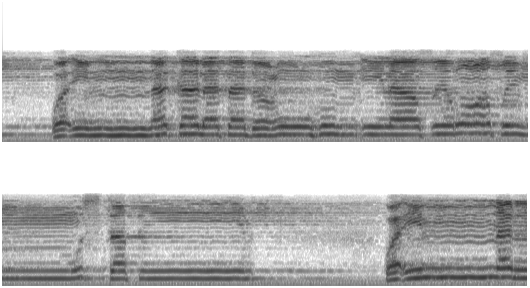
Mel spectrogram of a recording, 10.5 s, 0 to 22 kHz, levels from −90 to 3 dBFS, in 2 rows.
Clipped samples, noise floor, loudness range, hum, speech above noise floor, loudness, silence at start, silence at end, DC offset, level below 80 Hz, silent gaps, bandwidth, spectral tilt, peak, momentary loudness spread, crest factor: under 0.1%; -42 dBFS; 7 LU; none; 22 dB; -18 LUFS; 0 s; 0 s; under 0.1%; -48 dBFS; none; 5.4 kHz; -5.5 dB/octave; -2 dBFS; 13 LU; 18 dB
